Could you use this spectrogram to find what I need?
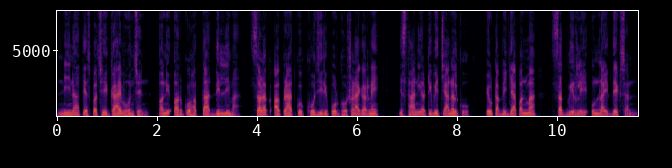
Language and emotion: Nepali, neutral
